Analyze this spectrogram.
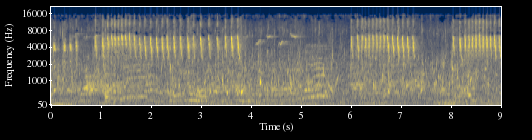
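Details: Male cucak kinoi in full song, crecetan and tembakan style: fast, sharp ticking trains high in pitch, each lasting about one to one and a half seconds with short gaps between, over a soft background trickle of water.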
